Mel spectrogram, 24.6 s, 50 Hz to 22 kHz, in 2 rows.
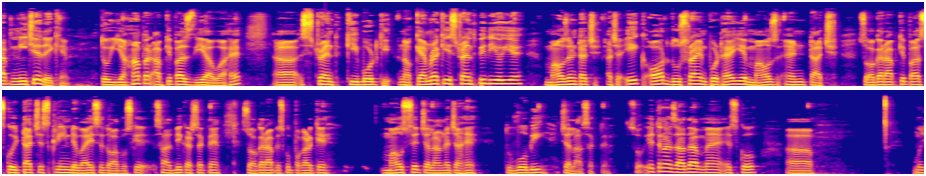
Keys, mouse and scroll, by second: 16.1-20.7 drag, 20.7-24.5 drag.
